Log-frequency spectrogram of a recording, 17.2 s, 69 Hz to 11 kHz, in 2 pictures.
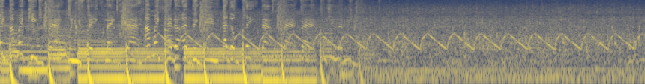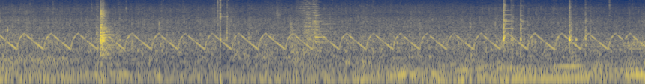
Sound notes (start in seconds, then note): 4.1 sirens wail; 9.8 metal clanks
